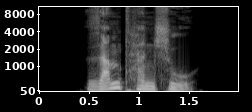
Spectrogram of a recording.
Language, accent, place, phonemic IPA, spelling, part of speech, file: German, Germany, Berlin, /ˈzamthantˌʃuː/, Samthandschuh, noun, De-Samthandschuh.ogg
- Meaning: velvet glove; kid glove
